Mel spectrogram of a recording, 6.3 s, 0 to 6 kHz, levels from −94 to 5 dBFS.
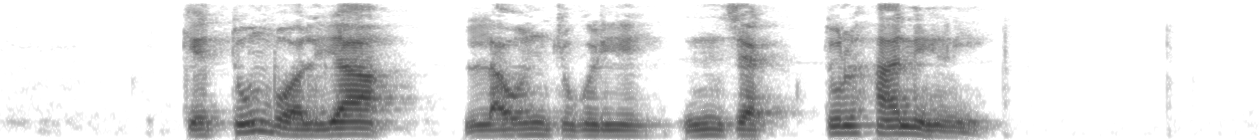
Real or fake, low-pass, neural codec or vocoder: fake; 5.4 kHz; vocoder, 44.1 kHz, 128 mel bands every 512 samples, BigVGAN v2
